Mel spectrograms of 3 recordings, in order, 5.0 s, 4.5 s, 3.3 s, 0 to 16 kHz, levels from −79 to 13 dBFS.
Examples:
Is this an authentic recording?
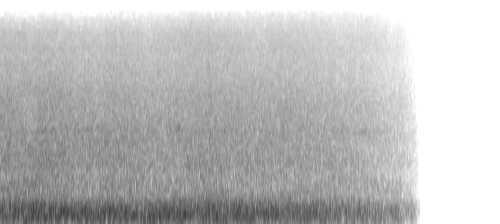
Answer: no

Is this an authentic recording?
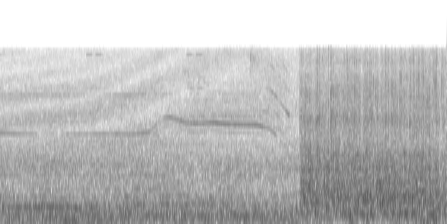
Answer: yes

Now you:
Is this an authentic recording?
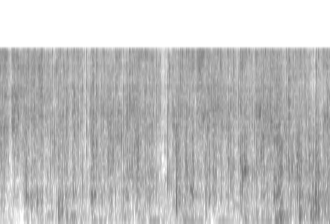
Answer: yes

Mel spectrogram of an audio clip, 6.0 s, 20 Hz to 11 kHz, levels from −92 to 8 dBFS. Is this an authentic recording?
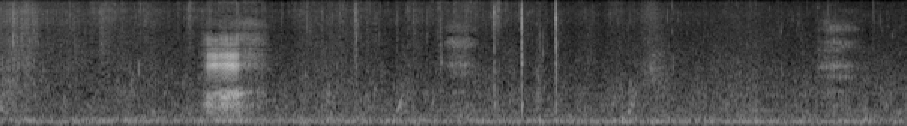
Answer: yes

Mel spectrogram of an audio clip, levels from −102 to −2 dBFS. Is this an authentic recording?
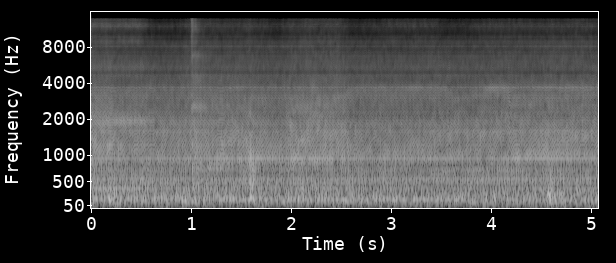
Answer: no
